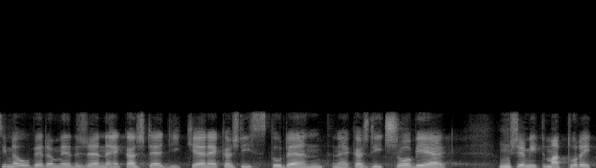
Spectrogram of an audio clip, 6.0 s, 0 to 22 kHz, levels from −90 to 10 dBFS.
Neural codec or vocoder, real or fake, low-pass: codec, 16 kHz, 0.8 kbps, ZipCodec; fake; 7.2 kHz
